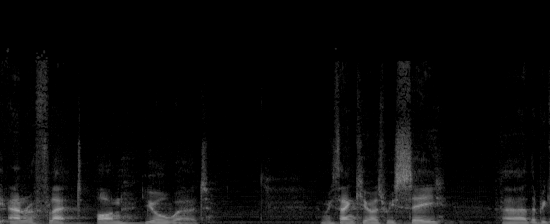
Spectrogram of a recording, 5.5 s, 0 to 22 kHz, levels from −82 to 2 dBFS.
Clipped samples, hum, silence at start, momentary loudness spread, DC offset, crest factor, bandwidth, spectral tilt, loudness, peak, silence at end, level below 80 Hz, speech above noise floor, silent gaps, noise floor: under 0.1%; none; 0 s; 15 LU; under 0.1%; 22 dB; 17.5 kHz; -4 dB/octave; -38 LUFS; -18 dBFS; 0 s; -82 dBFS; 25 dB; none; -63 dBFS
